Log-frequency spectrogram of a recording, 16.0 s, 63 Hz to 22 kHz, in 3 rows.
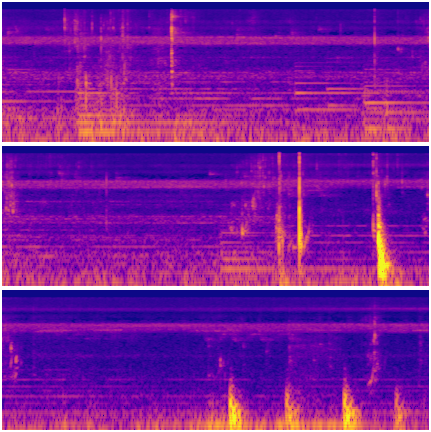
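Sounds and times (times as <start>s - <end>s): paddle splashes and drips: 0.0s - 2.6s, 4.6s - 6.8s, 8.1s - 11.3s, 13.2s - 16.0s
paddle knock: 10.0s - 10.4s, 13.4s - 16.0s.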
